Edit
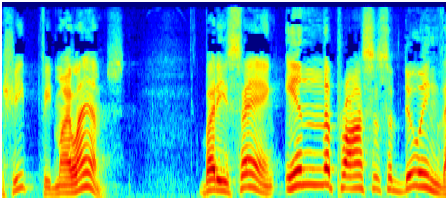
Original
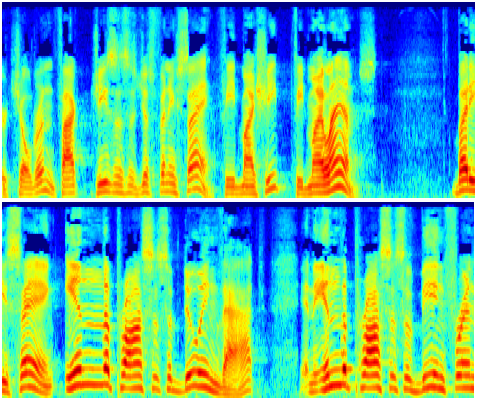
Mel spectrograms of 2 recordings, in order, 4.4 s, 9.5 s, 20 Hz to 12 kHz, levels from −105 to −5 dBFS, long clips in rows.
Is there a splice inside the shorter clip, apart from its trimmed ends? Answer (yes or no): no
